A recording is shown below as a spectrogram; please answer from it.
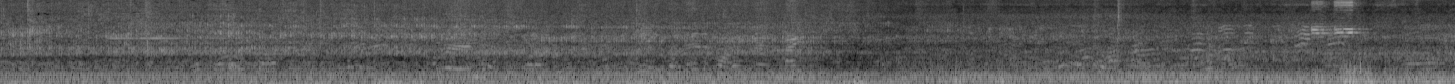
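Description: A boat engine running steadily with a constant low hum, with people talking faintly in the background.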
